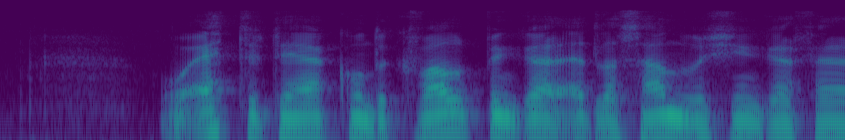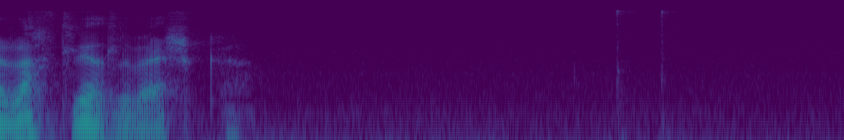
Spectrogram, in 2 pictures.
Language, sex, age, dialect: Faroese, male, 61+, Suðurstreymoy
